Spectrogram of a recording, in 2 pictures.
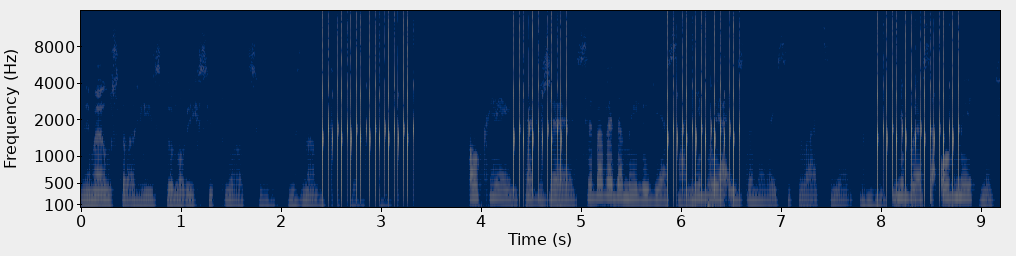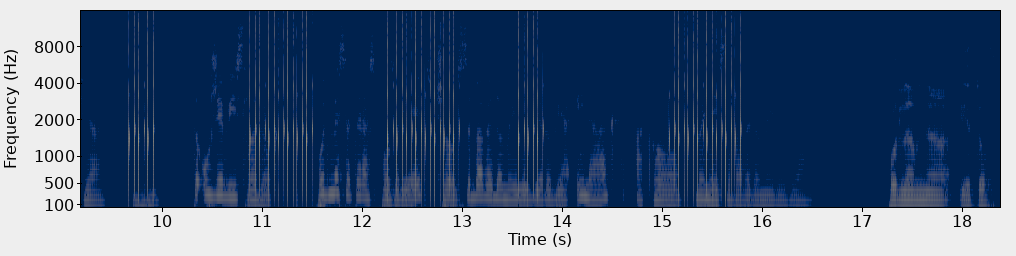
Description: Pulse dialling, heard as clicks on a phone line, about 11 pulses a second, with speech in Slovak. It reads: 0 6 8 9 3 7 8 3 8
